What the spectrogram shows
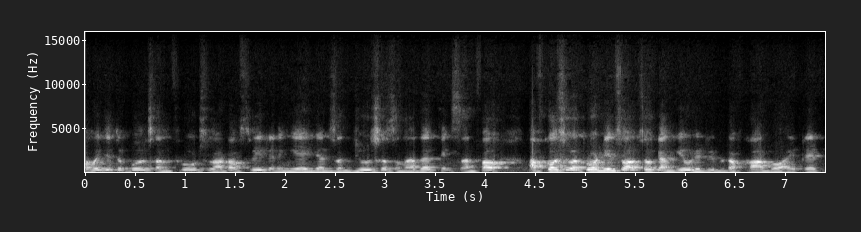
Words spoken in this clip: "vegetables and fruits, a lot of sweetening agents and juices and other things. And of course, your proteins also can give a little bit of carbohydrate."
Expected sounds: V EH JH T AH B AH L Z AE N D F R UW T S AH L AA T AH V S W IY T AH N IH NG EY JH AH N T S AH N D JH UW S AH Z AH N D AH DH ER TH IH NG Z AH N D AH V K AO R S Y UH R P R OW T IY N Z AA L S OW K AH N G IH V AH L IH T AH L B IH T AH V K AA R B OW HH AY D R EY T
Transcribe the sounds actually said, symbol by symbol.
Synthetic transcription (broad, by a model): V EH JH T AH B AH L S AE N D F R UW T S L AA T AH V S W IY T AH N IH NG EY JH AH N T S AH N D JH UW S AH S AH N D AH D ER T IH NG S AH N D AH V K AO R S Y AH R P R OW T IY N S AA L S OW K AH N G IH V L IH T AH L B IH T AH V K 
